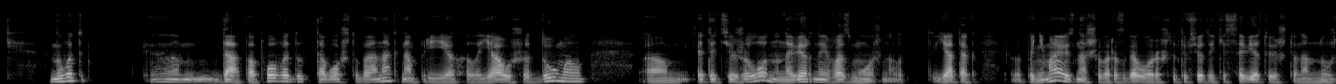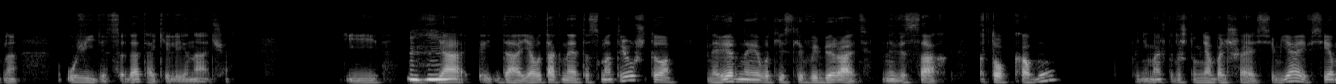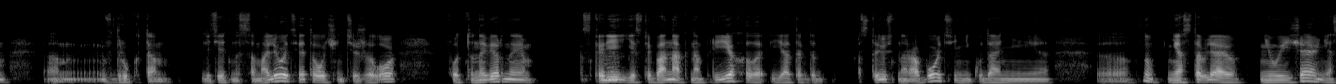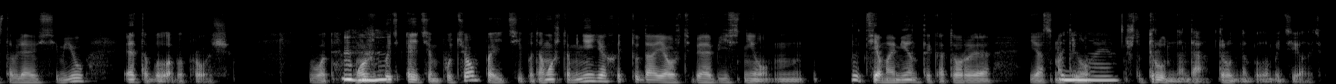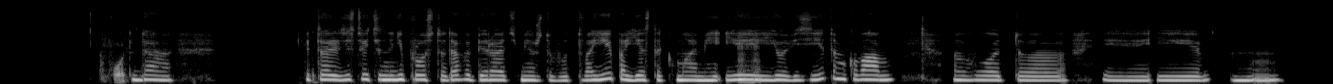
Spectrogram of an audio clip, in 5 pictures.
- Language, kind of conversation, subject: Russian, advice, Как справляться с уходом за пожилым родственником, если неизвестно, как долго это продлится?
- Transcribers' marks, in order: tapping; other background noise; other noise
